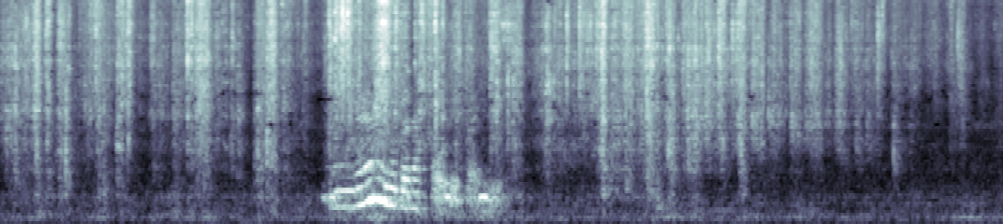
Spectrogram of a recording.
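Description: Plastic gloves rustle against foil.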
